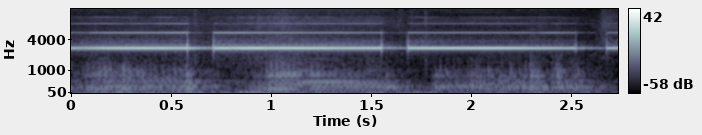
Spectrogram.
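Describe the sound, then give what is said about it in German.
A firefighter pager's alert tone sounds as volunteer firefighter Jonas Schürhoff's pager goes off in Hagen, Germany, on 13 July, showing water in a basement: a loud, steady high-pitched electronic tone over a buzzing harmonic drone, broken by brief dropouts into repeated pulses. No voices. “Ich sitze auf der Couch, gucke Fernsehen, mein Piepser geht, ich gucke drauf, und sehe Wasser im Keller.”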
